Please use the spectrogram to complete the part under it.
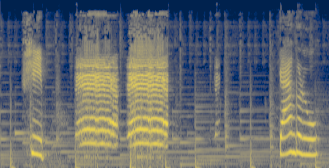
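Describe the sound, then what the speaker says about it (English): Several loud, wavering sheep bleats come in separate bursts, each a second or so long, with short quiet gaps between them. "Sheep."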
